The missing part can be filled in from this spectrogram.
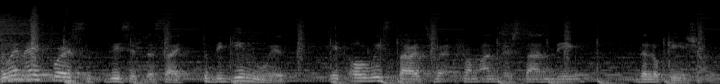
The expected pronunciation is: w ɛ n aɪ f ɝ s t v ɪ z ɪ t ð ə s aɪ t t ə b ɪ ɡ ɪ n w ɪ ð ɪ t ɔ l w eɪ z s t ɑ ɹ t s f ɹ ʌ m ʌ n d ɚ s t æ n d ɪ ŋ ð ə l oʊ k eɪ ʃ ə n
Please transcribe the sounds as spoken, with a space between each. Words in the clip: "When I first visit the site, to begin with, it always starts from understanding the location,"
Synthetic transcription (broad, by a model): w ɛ n aɪ f ɝ s t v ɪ s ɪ t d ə s aɪ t t ə b ɪ ɡ ɪ n w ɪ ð ɪ t ɔ l w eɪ s t ɑ ɹ t s f ɹ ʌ m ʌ n d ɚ s t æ n d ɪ ŋ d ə l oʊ k eɪ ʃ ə n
